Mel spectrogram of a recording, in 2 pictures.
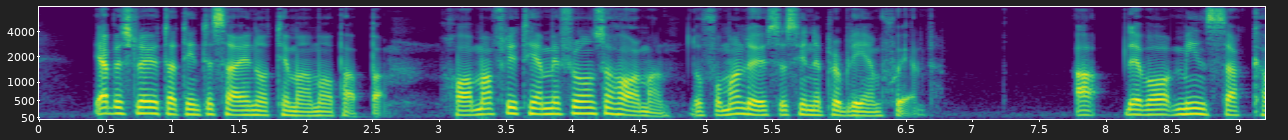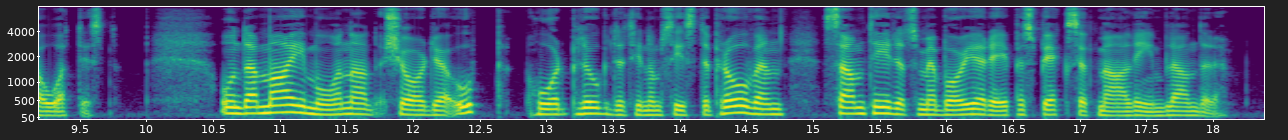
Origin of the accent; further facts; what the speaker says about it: Gotland, Sweden; Att jag är gotlänning, det bevisas ju i kyrkboken, men den ligger inte på nätet, alltså går det inte att länka till den. I och för sig berättar de 4 sista siffrorna i mitt personnummer att jag är född på Gotland och dessutom flicka.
